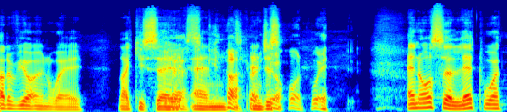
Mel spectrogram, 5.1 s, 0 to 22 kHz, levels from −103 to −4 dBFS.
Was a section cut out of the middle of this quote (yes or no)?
no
